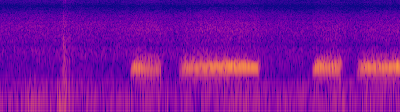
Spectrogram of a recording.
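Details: Hoarse, strong coo from a wild-caught field spotted dove: after a faint tap, two pairs of low notes, each pair a short hoot then a longer, steadier one.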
